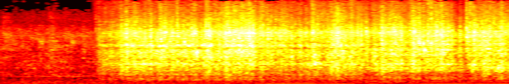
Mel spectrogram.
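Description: River snails' shells clattering and grinding against each other and the aluminium basin as they are rubbed by hand in salted water: a dense, rapid rattle of many small clicks that starts about a second in.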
